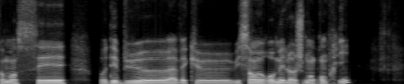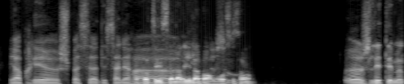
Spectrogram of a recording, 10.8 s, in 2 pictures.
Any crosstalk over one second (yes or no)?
yes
